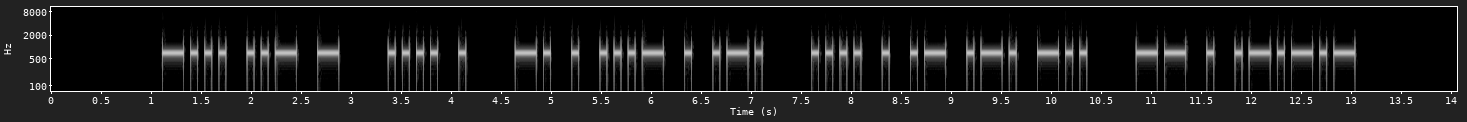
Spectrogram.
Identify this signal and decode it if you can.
Morse code, heard as a keyed tone, about 17 wpm, 700 Hz. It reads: BUT HE NEVER HEARD ME.
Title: Sentences from Top 400 Words 17wpm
